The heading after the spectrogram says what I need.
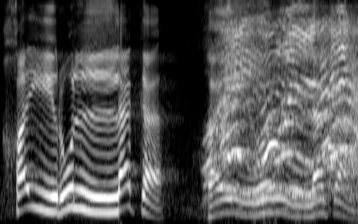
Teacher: را تنوین کے بعد لام آنے کی وجہ سے یہاں پر ادغام کا قاعدہ ہوگا, بغیر غننے کے ادغام کریں گے.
